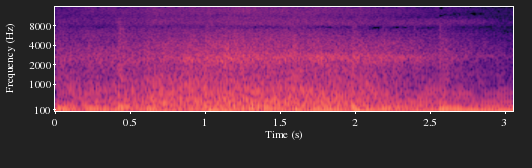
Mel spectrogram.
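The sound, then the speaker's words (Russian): High sea waves churn and close in a loud, continuous roaring wash with a deep low rumble and windy hiss, steady throughout with no separate breaks. “Тут же ударил серебряный владыка хвостом по морю, и сомкнулись высокие волны.”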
